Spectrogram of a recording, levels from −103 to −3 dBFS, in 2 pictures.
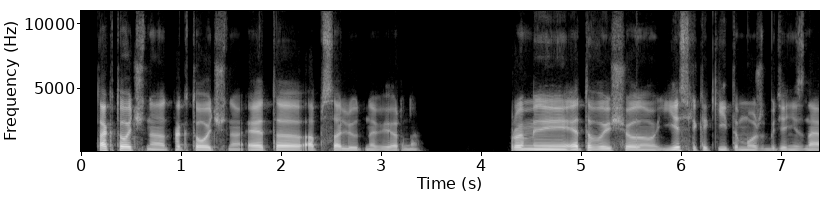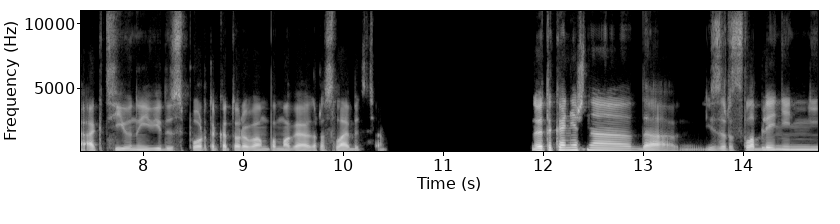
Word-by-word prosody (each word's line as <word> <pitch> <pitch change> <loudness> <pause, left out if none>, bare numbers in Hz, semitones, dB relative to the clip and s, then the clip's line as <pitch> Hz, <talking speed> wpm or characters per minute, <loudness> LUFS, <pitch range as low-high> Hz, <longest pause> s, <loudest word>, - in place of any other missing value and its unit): Так 150 +2 +5
точно, 130 -7 +2
так 120 -3 -2
точно, 100 -2 -1
это 105 -1 +3
абсолютно 95 -3 -2
верно. 85 0 -7 0.9
Кроме 130 -2 +4
этого, 125 -1 +2
еще 105 -2 -1
есть 130 +9 -1
ли - - -7
какие-то, 110 -3 -7
может 105 -2 -6
быть, 100 - -12
я 100 - -4
не 95 0 -7
знаю, 95 +1 -2
активные 105 0 -2
виды 100 -1 -4
спорта, - - -3
которые 95 -1 0
вам 90 -1 0
помогают 90 -1 -1
расслабиться? 90 -1 -3 1.5
Но 145 - +3
это, 175 +5 +6
конечно, 180 -4 +3
да, 100 -9 0 0.3
из 115 -1 -8
расслабления 125 +1 0
не 115 0 -2
105 Hz, 130 wpm, -26 LUFS, 95-125 Hz, 1.5 s, это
